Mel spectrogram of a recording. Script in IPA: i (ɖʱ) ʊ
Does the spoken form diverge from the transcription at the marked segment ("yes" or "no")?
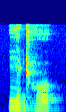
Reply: no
